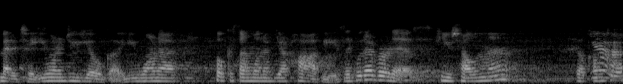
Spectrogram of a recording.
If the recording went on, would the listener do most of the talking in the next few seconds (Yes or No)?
Yes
